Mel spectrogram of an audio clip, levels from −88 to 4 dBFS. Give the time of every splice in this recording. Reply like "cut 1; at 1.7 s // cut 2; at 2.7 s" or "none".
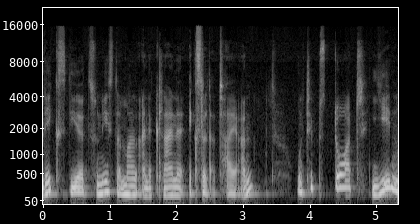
none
